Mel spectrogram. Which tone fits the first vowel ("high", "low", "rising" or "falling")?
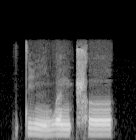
falling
